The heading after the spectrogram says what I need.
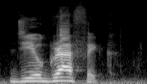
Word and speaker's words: geographic: G yo graphic and the rule says if I have a word ending with IC I need to stress on the second last syllable so I'll pronounce this as Geographic if I have another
